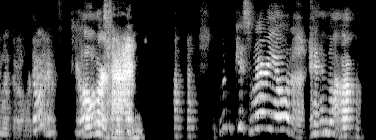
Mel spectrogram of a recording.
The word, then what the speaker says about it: Mariota: Lucas Mariota and Oh, I don't just say it right. Mariota. Thank you. Mariota. Not Mariota. He's not a Toyota.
